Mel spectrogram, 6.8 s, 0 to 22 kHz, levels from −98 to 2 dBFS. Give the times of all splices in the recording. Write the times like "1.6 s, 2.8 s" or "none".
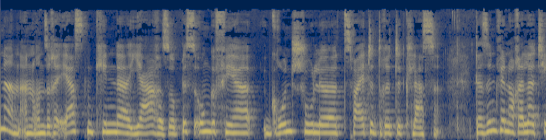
none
